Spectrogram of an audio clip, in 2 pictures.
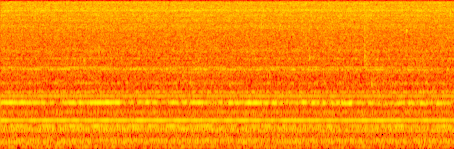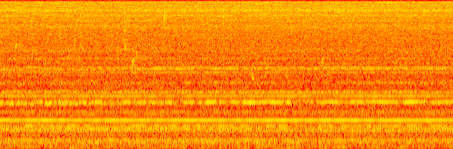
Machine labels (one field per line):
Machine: pump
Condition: normal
